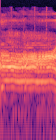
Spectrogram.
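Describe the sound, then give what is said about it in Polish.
A voice imitates a long, unbroken scream held on a single flat pitch, loud, sustained steadily without wavering until it cuts off at the end. “Taki przeciągły krzyk na jednym tonie, który zaczął się i nie może się urwać.”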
